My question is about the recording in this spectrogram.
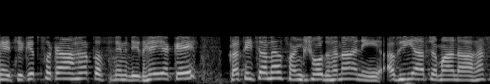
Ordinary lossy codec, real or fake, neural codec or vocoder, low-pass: none; fake; codec, 16 kHz, 4 kbps, X-Codec, HuBERT features, trained on balanced general audio; 3.6 kHz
